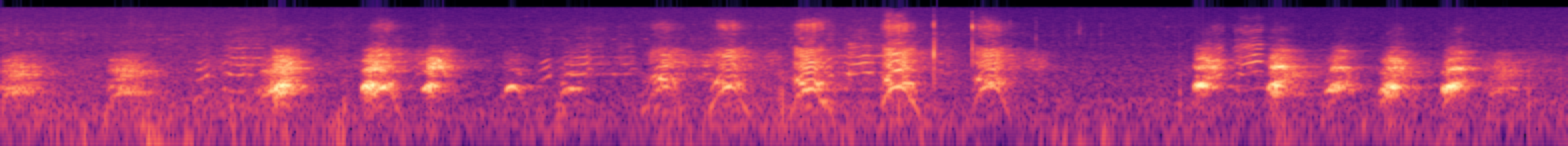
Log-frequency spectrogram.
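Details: Portuguese Water Dogs during agility training, giving sharp, fairly high barks in quick runs of three to six, with short pauses between the bursts.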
